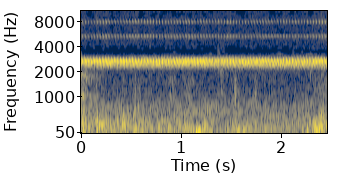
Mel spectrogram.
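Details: Night chorus of crickets at camp beneath a full moon amid wildfire smoke: an unbroken, even, high-pitched ringing trill over soft low-frequency background noise.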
